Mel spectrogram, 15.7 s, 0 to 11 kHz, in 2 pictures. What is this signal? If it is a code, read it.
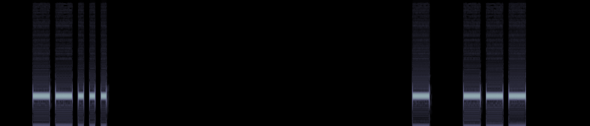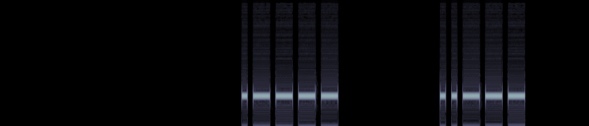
Morse code, heard as a keyed tone, about 16 wpm, spaced as for 7 wpm, 800 Hz. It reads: 7 TO 12
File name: Spaced Characters / Spaced Characters-mp3s / Weather 5 22 sp @10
